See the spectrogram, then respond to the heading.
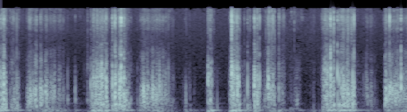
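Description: A round, flat, solid cork coaster is tapped and scratched with long gold metal claw nails. The result is a series of dry, rasping scratches and soft taps in uneven bursts, with short gaps between them. The sound is muffled and low-mid heavy and dies away almost instantly with no ring.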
